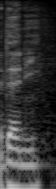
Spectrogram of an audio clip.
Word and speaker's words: Dani: I pronounce it the French way, Dani.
